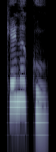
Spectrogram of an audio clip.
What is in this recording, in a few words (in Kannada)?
"ಕೆಣಕು", Kannada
